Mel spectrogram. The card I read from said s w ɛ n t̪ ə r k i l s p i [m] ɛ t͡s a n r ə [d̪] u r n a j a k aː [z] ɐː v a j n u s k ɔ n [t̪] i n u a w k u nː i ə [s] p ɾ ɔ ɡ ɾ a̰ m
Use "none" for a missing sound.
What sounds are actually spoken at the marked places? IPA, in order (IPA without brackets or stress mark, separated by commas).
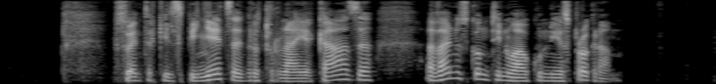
ɲ, t̪, z, t̪, s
